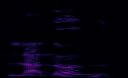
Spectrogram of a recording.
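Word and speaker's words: annone: Et aussi la préfecture de Lanon, c'est pas une dame, Lanon, ça s'écrit A-N-N-O-N, c'est le ravitaillement en blé, notamment essentiel pour une mégapole comme Rome.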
